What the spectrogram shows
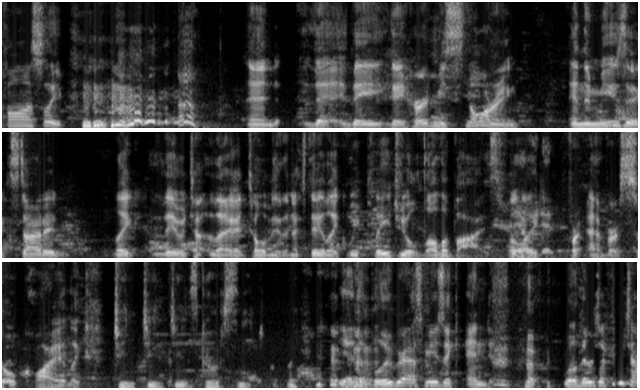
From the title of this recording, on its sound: Half Live From Liars Bench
